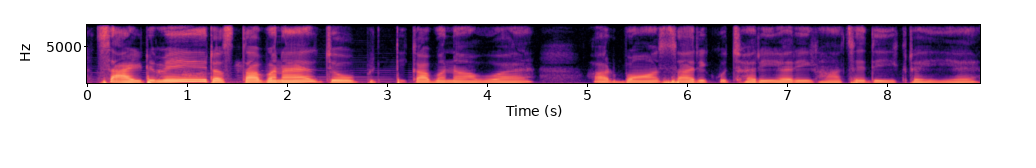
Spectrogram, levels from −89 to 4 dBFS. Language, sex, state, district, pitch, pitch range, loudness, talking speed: Hindi, female, Andhra Pradesh, Chittoor, 195 Hz, 185-200 Hz, -16 LUFS, 135 wpm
